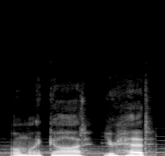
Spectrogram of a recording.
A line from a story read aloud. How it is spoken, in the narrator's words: gasped, in horror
